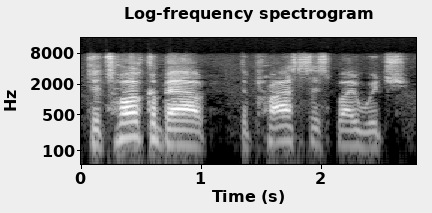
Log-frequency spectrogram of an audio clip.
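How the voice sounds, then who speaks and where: A man's voice: medium pitch, unhurried, dark tone, recorded from a distance. A man gives a webinar presentation over a video call, but his corrupted audio keeps glitching and cutting out, so his speech arrives in broken fragments. He sounds set back from the microphone, and the line is dull and lo-fi.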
